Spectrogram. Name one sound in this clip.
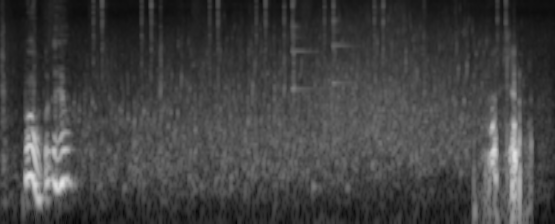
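Water trickles and flows steadily.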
